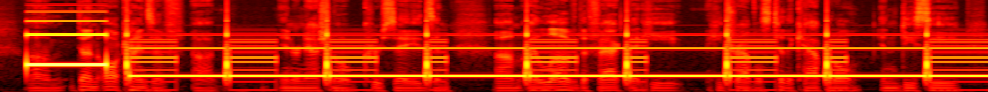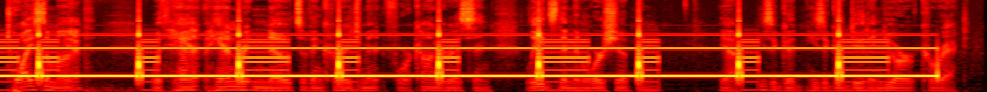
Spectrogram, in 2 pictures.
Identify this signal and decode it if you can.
Radio time signal (WWV, Colorado), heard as ticks, one a second, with speech in English.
